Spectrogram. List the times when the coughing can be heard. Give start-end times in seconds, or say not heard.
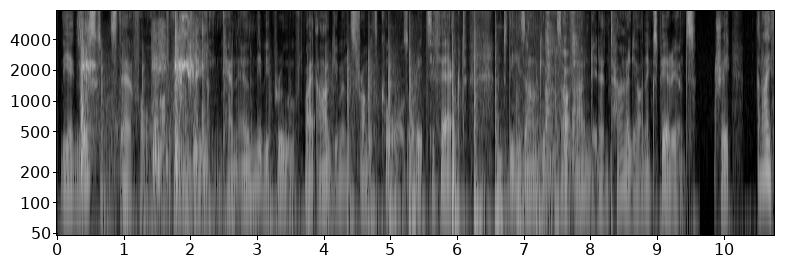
0.3-2.3, 6.8-7.9.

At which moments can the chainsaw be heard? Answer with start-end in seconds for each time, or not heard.
not heard.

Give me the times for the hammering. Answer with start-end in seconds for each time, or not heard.
0.5-7.6.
